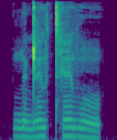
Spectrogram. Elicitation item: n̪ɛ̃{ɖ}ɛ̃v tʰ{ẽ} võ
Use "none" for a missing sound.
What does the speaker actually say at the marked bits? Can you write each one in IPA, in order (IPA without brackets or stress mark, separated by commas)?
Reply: ɖ, ɛ̃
